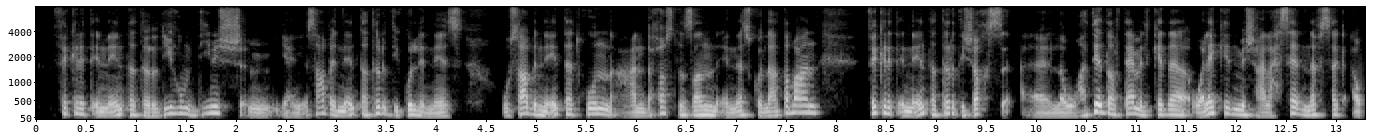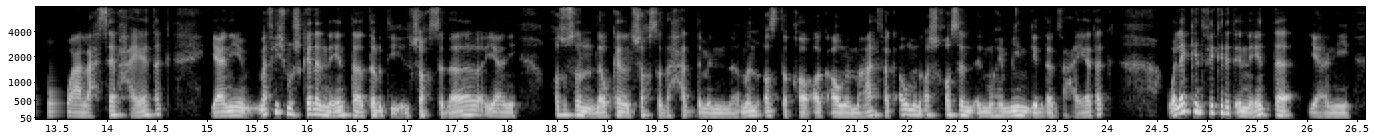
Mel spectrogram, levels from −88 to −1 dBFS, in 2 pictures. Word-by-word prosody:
فكرة 145 -6 -3
إن 100 0 +2
أنت 125 +5 +1
ترضيهم 130 +8 -1
دي 135 +9 -4
مش، 175 -1 -2 0.4
يعني - - -5
صعب 155 -2 -4
إن 110 -3 +2
أنت 135 +1 -2
ترضي 120 -1 -1
كل 125 +1 +2
الناس، 90 +1 -2 0.4
وصعب 135 +9 0
إن 120 -4 +4
أنت 130 +5 0
تكُون 135 0 +2
عند 95 +1 -4
حُسن 130 0 -2
ظَن 115 0 +4
الناس 110 +7 -1
كلّها. 105 -2 -1
طبعًا 180 - +1 0.5
فكرة 165 - +1
إن 105 +1 +3
أنت 140 -1 +1
ترضي 130 -1 -1
شخص، 135 +4 0 0.2
آآ، 90 0 -5
لو 90 0 -1
هتقدَر 145 - +4
تعمل 130 -1 +1
كده، 125 +1 +2
ولكن 155 -1 +2
مش 120 -2 +1
على 95 0 -2
حساب 155 - +1
نَفْسك 120 +2 0
أو 105 +1 -3 0.3
على 95 -2 0
حساب 120 +3 0
حياتك، 115 +5 -3 0.4
يعني 105 +2 +4 0.2
ما 125 - +3
فيش 190 +2 -2
مشكلة 140 0 +2
إن 115 -4 +4
أنت 110 +3 +2
ترضي 110 -1 0
الشخص 110 +5 -2
ده، 115 +7 +2
يعني 100 -1 -1 0.3
خصوصًا 120 0 +2
لو 95 -3 +3
كان 105 +2 +1
الشخص 110 +2 -2
ده 100 +2 -6
حد 105 +1 -7
من 90 -2 -1
من 105 +2 +3
أصدقاءك 100 -4 -1
أو 95 - +5
من 95 -1 +1
معارفك 100 +7 -3
أو 130 - +2
من 125 -2 +2
الأشخاص 120 +1 -1
ال 110 -5 +3
المهمّين 100 +2 +2
جدًا 95 -1 0
في 95 - -16
حياتك، - - -4 0.5
ولكن 210 +2 +5
فكرة 180 - 0
إن 105 -1 +4
أنت 120 0 +2 0.2
يعني 90 -1 -3
115 Hz, 175 wpm, -23 LUFS, 100-130 Hz, 0.5 s, أو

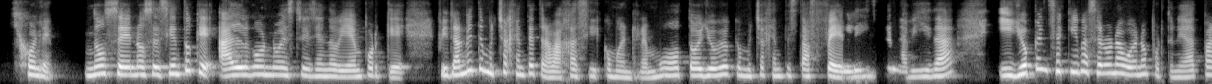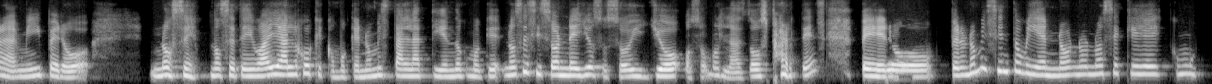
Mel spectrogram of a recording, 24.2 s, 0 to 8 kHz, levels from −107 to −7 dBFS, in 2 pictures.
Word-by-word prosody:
híjole, 210 -5 0 0.3
no 240 +5 +4
sé 250 -3 +5
no 235 0 +2
sé, 235 0 +2
siento 265 +8 +1
que 280 - +3
algo 230 +4 +5
no 230 0 0
estoy 220 0 -2
haciendo 195 0 0
bien 180 +1 0
porque, 190 -8 -3 0.3
finalmente, 275 - +2
mucha 305 -1 +1
gente 250 +2 -1
trabaja 165 -4 -2
así 195 0 -7
como 180 -1 -5
en 160 -2 -3
remoto. 210 +7 -1
Yo 210 +1 +3
veo 240 +1 +1
que 225 - -5
mucha 200 +2 -4
gente 200 -1 -5
está 200 -1 -3
feliz 185 -1 +1
de 210 - -7
la 160 - -9
vida 185 - -1 0.4
y 210 -1 +2
yo 265 +4 +6
pensé 360 -4 0
que 325 - 0
iba 325 +2 +1
a - - -6
ser 285 -3 0
una 280 0 +2
buena 240 0 +1
oportunidad 180 -6 -7
para 200 -5 -1
mí, 190 +4 -1
pero 180 -6 0 0.6
no 215 +2 +2
sé 200 -3 -1
no 210 0 0
sé, 210 +1 -1
te 205 - -2
digo, 200 0 +2
hay 230 +4 +5
algo 245 +3 +2
que 235 -6 -9
como 170 0 -7
que 175 - -3
no 185 +2 0
me 215 - +1
está 210 -2 -2
latiendo, 195 -1 -1
como 185 -3 -4
que 195 0 -2
no 225 +1 +1
sé 310 +5 -1
si 275 -3 -3
son 225 -3 +2
ellos 230 +2 +1
o - - -9
soy 185 +1 -2
yo 195 +1 +3
o - - -7
somos 220 -3 -7
las 150 -3 -5
2 190 0 -1
partes, 230 - -3 0.3
pero 185 -2 +3
pero 225 0 +1
no 275 +5 +1
me 425 - -1
siento 335 -4 0
bien. 230 -6 +1
No 215 +1 0
no 240 +1 -4
no 255 +1 -2
sé 270 +1 -8
qué, 250 -1 -2
¿cómo 255 -1 -6
215 Hz, 215 wpm, -22 LUFS, 190-245 Hz, 0.6 s, yo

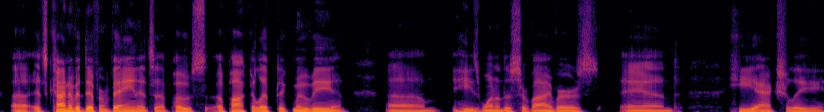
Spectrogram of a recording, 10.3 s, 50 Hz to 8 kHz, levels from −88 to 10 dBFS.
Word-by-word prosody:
uh 95 -1 -1
it's 100 -4 -2
kind 130 +1 +5
of 130 - +5
a 130 - +8
different 125 -1 +3
vein. 130 +1 +3
It's 95 -3 -4
a 90 -1 -2
post-apocalyptic 105 - 0
movie 110 0 +4
and, 75 0 -6 0.5
um, 80 -2 -4 0.2
he's 95 -1 -2
one 95 -1 0
of 90 - 0
the 90 -1 0
survivors, 90 +1 -2 0.3
and 80 -2 -4 0.6
he 105 -1 -1
actually 90 -3 -3
95 Hz, 120 wpm, -24 LUFS, 85-110 Hz, 0.6 s, a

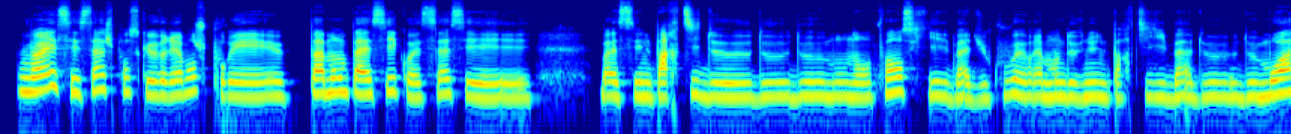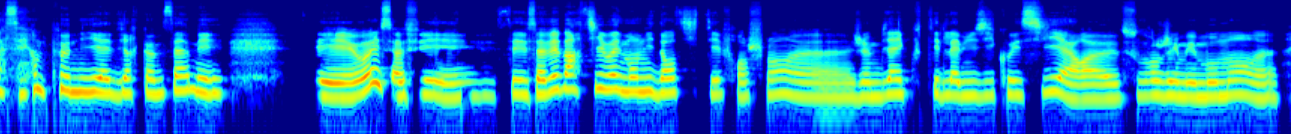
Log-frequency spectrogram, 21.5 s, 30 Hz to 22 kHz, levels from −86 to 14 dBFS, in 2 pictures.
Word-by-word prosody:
Mouais, 255 +5 +6
c'est 235 -5 -3
ça. 255 +5 0
Je 270 - -5
pense 245 -2 -8
que 210 - -2
vraiment, 205 +3 +1
je - - -8
pourrais 195 0 -2 0.2
pas 225 0 +7
m'en 240 +1 +1
passer 225 +1 +3
quoi. 190 -4 -2
Ça 215 +5 -4
c'est 185 -3 -2 0.6
bah 200 0 +2
c'est 195 +1 -6
une 195 -1 -2
partie 190 +2 +2
de 190 0 -2
de 195 +2 -5
de 200 +2 -4
mon 195 0 -5
enfance 225 +7 +1
qui 205 -5 -7
est, - - -5
bah 185 0 -1
du 175 +1 -10
coup 210 +4 -14
ouais, 220 -3 0
vraiment 195 -1 -2
devenue 190 0 -2
une 190 -1 -4
partie 190 +1 -9
bah, 190 +1 -3
de 190 +1 -6
de 195 +2 -4
moi. 220 +5 +6
C'est 235 +2 -6
un 275 - +3
peu 275 +4 -1
niais 245 -1 +5
à 225 - +3
dire 230 +2 -2
comme 225 -2 -1
ça 260 +3 +1
mais 230 -3 0 0.8
mais 190 -1 +6
ouais 375 - +9
ça 200 -9 +2
fait 195 -3 -2 0.4
c'est 220 -1 -1
ça 220 +1 +4
fait 270 - +5
partie 280 0 +2
ouais, 280 0 +5
de - - +1
mon 250 0 +2
identité. 235 -2 -2
Franchement, 215 +2 -5
heu, 95 - -4
j'aime 195 0 -3
bien 220 +3 0
écouter 225 0 -6
de 210 - -7
la 205 - +2
musique 205 +1 -7
aussi. 235 +3 -2
Alors, 175 -3 +3
heu, 175 +1 0
souvent, 205 +2 -5
j'ai 205 -1 0
mes 190 -1 0
moments, 200 +1 -2
heu 185 +1 -5
205 Hz, 210 wpm, -24 LUFS, 190-230 Hz, 0.8 s, ouais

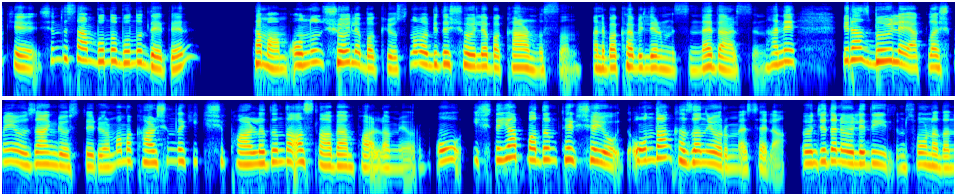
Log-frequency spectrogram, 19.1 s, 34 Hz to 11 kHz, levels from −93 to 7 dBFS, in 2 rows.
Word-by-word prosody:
ki 195 -6 -1
"Şimdi 330 +3 -5
sen, 310 -4 0
'bunu 285 -1 +2
bunu.' 265 -3 +1
dedin. 205 - 0 0.5
Tamam, 200 -8 +1
onu 245 +5 +2
şöyle 265 -2 +2
bakıyorsun 190 +2 -3
ama 245 -2 +2
bir 240 - -1
de 250 -1 +3
şöyle 215 -3 +2
bakar 200 +1 +1
mısın? 175 +1 -9
Hani, 190 -1 -1
bakabilir 200 -1 +2
misin, 170 -1 -9
ne 205 +1 +3
dersin?" 180 0 -4
Hani, 260 +7 0 0.5
biraz 305 -4 +2
böyle 285 -1 +5
yaklaşmaya 205 +5 -2
özen 220 0 0
gösteriyorum. 185 0 -3
Ama 250 +1 -3
karşımdaki 255 +2 -2
kişi 255 - -14
parladığında 225 +3 +1
asla 220 -6 0
ben 190 -1 +1
parlamıyorum. 170 -1 -7
O, 265 +3 +1
işte, 270 +1 -5
yapmadığım 285 -3 +2
tek 285 0 +1
şey 260 -5 +3
o. 200 - -1
Ondan 295 +5 +3
kazanıyorum 235 - +1
mesela. 155 -1 -8 0.2
Önceden 250 +3 +2
öyle 220 -2 +3
değildim. 200 -6 -5
Sonradan 180 -3 -2
225 Hz, 150 wpm, -22 LUFS, 195-260 Hz, 0.5 s, böyle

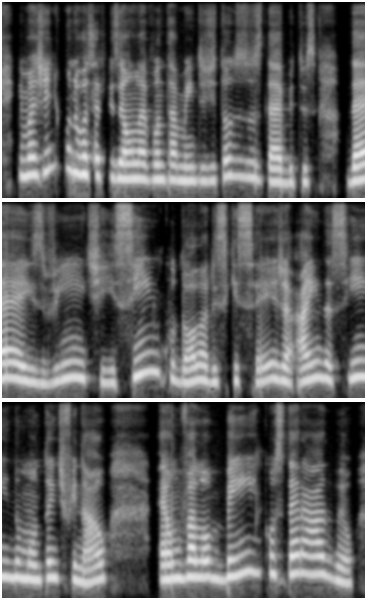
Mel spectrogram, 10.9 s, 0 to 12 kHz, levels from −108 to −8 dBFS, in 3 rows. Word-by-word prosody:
Imagine 290 +6 +2
quando 365 -5 0
você 285 -2 +4
fizer 245 -1 +3
um 230 - +3
levantamento 220 -3 0
de 205 +1 -6
todos 265 +2 -3
os 240 -4 -5
débitos, 190 -1 -2 0.3
$10, 210 -3 +3
$20, 220 0 -4
$5 220 - -2
que 205 - -6
seja, 205 +2 -2
ainda 230 +5 +1
assim 255 +5 -2
no 250 0 0
montante 235 +1 0
final, 215 +2 -1 0.5
é 220 - +5
um 240 +2 +3
valor 255 +1 +5
bem 285 +8 0
considerável, 300 - 0
235 Hz, 140 wpm, -24 LUFS, 205-265 Hz, 0.5 s, é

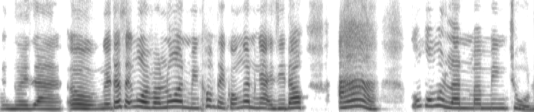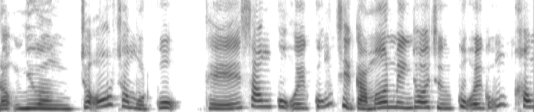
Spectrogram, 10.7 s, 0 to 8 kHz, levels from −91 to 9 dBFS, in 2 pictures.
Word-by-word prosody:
ờ, 265 - -11
người 265 0 0
già 255 -2 0
ừ, 295 -2 +3
người 300 +3 -2
ta 385 - +4
sẽ 375 - +1
ngồi 395 -2 +5
vào 345 -1 +2
luôn, 400 -1 +3
mình 330 -1 -5
không 460 -2 -3
thấy 360 -3 -4
có 315 0 -3
ngần 390 -1 -1
ngại 310 -4 -1
gì 295 +1 -2
đâu. 350 +2 +4 0.3
A! 405 - +3 0.3
Cũng 445 - -7
có 455 - +1
một 470 -2 -1
lần 330 -1 +1
mà 310 0 -3
mình 315 0 -5
chủ 280 -9 -3
động 275 +5 -1
nhường 285 -3 +3
chỗ 380 +1 +1 0.2
cho 410 - 0
một 275 -7 -5
cụ, 355 +2 0 0.3
thế 295 +2 -1
xong 430 -1 +2
cụ 420 -1 +2
ấy 310 +1 -3
cũng 415 0 -5
chỉ 485 - +1
cảm 285 -3 +4
ơn 375 +3 +3
mình 355 -3 -2
thôi, 375 0 +2
chứ 305 -4 -5
cụ 415 - 0
ấy 310 +1 +2
cũng 385 - -9 0.2
không 430 -2 +2
330 Hz, 265 wpm, -23 LUFS, 295-385 Hz, 0.3 s, ngồi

